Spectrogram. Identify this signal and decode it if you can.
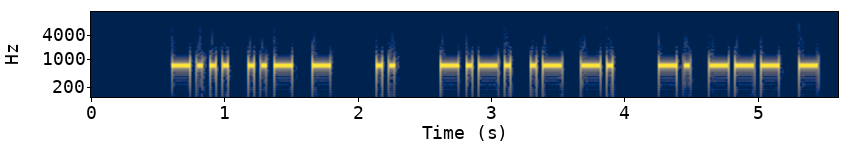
Morse code, heard as a keyed tone, about 25 wpm, 700 Hz. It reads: BUT I CAN NOT
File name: practice / 25wpm / Sentences with 4-Word Phrases - 25wpm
